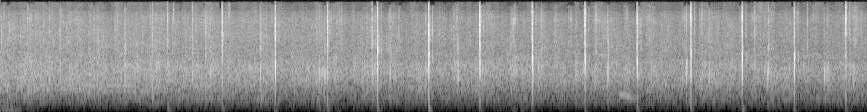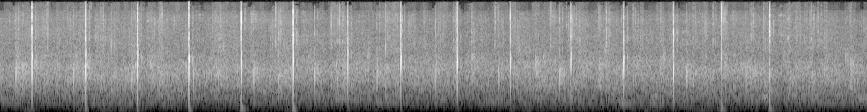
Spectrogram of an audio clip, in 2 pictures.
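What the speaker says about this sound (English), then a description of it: "A round of applause for our early college scholars." Audience at a school dual enrollment recognition ceremony applauds steadily, with sharp individual claps standing out rhythmically from a moderate, sustained wash of clapping throughout.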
